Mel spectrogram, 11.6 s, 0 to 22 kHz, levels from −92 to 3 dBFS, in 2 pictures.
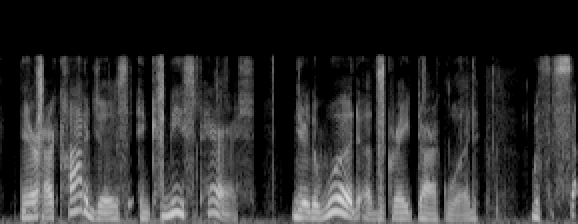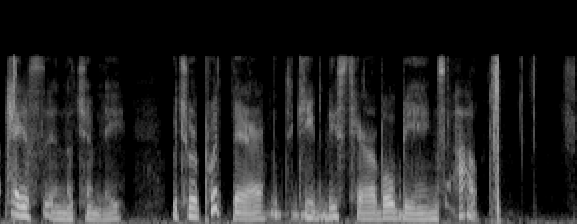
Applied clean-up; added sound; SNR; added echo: neural diffusion model UNIVERSE++.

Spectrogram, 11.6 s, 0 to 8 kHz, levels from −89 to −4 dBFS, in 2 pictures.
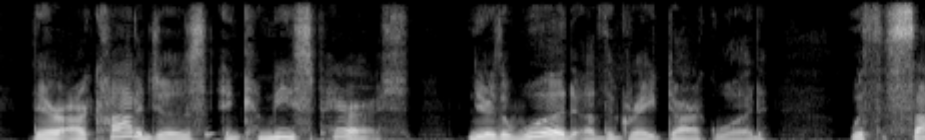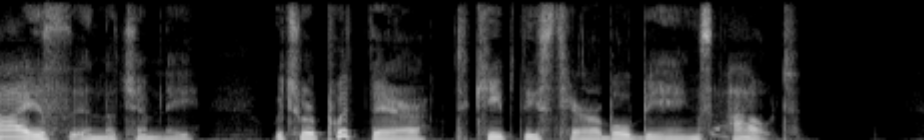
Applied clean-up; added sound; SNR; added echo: none; none; none; none.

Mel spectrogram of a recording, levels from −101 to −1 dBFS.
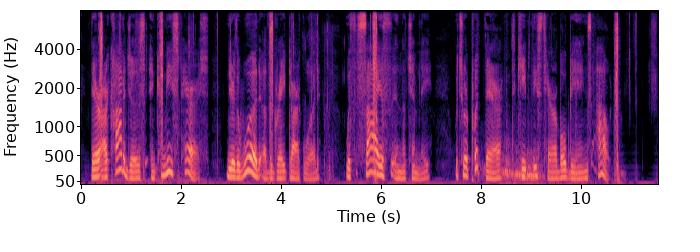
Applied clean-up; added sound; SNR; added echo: none; Packing tape, duct tape / Tearing; 12 dB; none.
